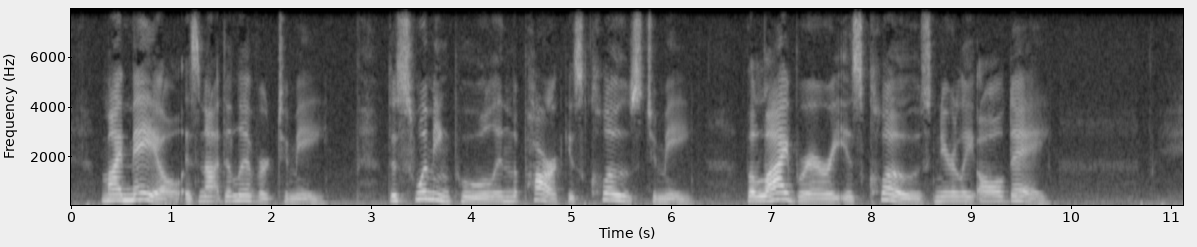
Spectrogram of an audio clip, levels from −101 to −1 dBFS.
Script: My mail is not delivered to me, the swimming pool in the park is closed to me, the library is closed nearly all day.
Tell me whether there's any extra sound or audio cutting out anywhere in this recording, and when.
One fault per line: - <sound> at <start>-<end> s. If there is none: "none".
none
